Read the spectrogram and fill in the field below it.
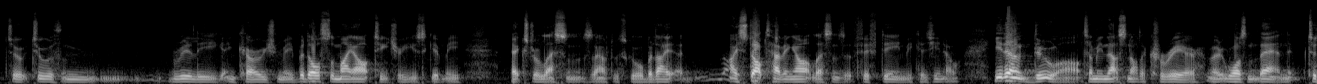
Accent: Wisbech, East of England, United Kingdom; born there; I was born in Cambridgeshire, actually, in Wisbeach. My mother was evacuated when the war started. I was born in the first month of the war

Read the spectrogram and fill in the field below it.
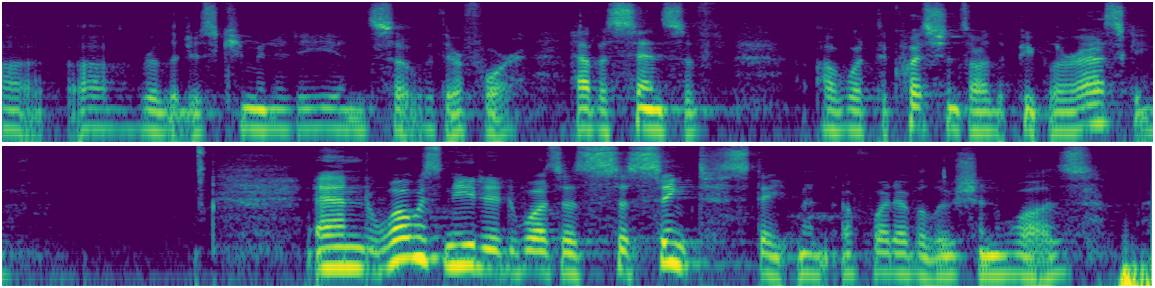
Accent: Indonesia; also born or lived in Philippines; my parents were missionaries, and I grew up in Indonesia and the Philippines in the Episcopal Church tradition.

